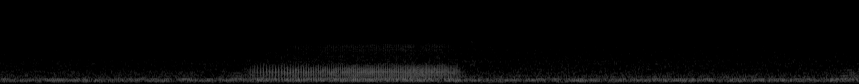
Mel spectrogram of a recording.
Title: 甜睡中扯鼻鼾的狗狥Jeep Jeep / Jeep Jeep's sound of snore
